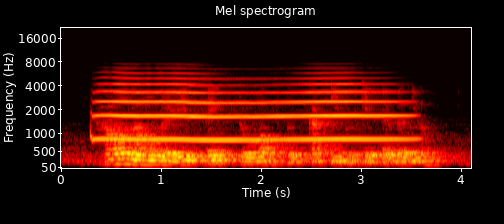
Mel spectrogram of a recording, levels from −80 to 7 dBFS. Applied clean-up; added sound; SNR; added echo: none; Trumpet; -1 dB; reverberation time 0.9 s.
